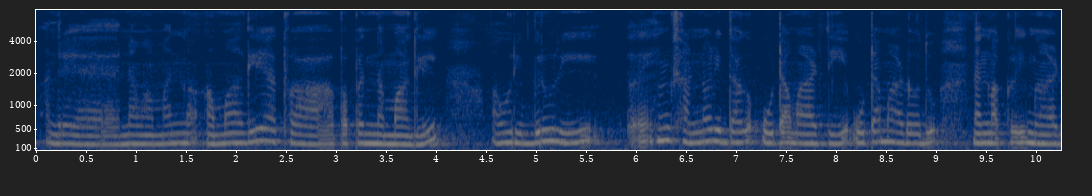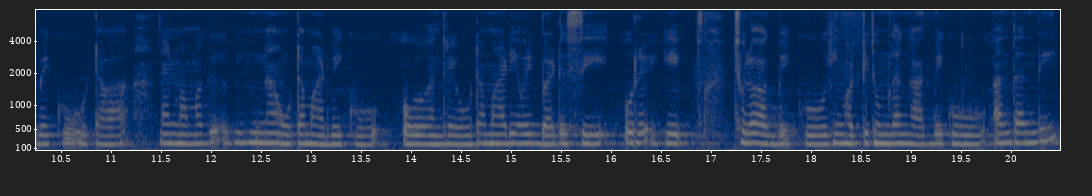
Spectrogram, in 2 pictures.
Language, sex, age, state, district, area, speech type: Kannada, female, 18-30, Karnataka, Gulbarga, urban, spontaneous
